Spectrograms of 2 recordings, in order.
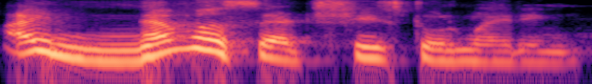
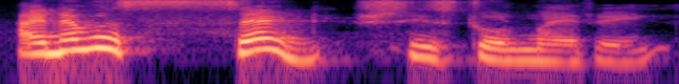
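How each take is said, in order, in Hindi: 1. Stress 'never' शब्द पर पड़ता है। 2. स्ट्रेस 'said' शब्द पर पड़ता है। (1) "सेकंड" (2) "थर्ड लेंगे"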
